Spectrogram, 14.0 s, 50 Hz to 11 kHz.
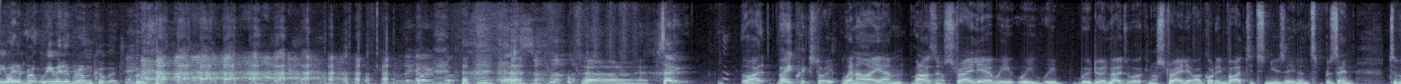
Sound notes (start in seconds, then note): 1.3 laughs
